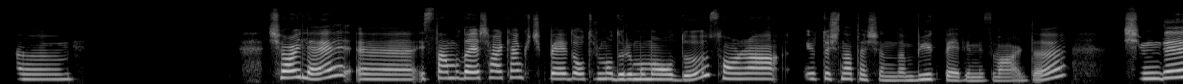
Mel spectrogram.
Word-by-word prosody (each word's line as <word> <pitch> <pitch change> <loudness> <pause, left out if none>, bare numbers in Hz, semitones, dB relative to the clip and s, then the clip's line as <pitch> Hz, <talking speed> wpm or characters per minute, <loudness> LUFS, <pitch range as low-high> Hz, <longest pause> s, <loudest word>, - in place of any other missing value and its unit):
Imm 235 0 -4 1.9
Şöyle, 315 -2 +5 0.5
eee, 235 -1 0
İstanbul'da 295 +3 +1
yaşarken 310 +2 +1
küçük 265 -3 -12
bir 260 - +5
evde 255 +1 +1
oturma 255 0 -2
durumum 235 0 +2
oldu. 230 - +1
Sonra 260 - +2 0.3
yurt 255 0 -6
dışına 255 0 -1
taşındım, 190 -5 -5
büyük 235 +1 -1
bir - - +2
evimiz 175 -1 -5
vardı. 175 +7 -4 0.7
Şimdi 270 +2 0
245 Hz, 100 wpm, -25 LUFS, 230-265 Hz, 1.9 s, Şöyle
